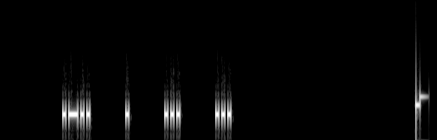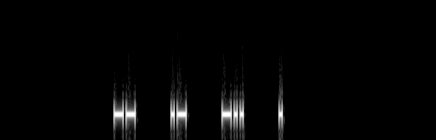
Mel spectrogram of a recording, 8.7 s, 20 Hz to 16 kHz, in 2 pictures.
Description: Morse code, heard as a keyed tone, about 39 wpm, spaced as for 19 wpm, 690 Hz. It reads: LESS MADE
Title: 4x Character Spacing - Top 500 Words - 40wpm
